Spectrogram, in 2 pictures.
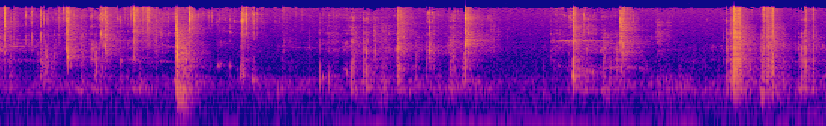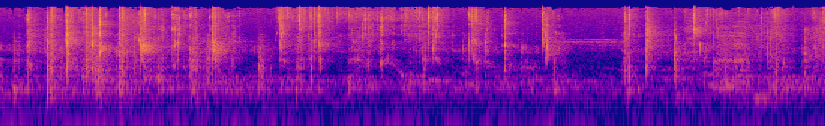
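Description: A person chewing fried fish and rice with curry, eaten by hand, close to a clip-on microphone: a steady run of wet mouth clicks, smacks and crunches, with one louder crunch about two seconds in.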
